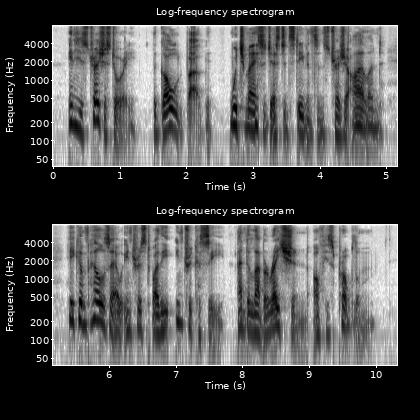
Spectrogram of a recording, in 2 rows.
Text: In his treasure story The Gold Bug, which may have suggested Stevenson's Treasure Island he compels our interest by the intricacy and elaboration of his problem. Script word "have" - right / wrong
wrong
